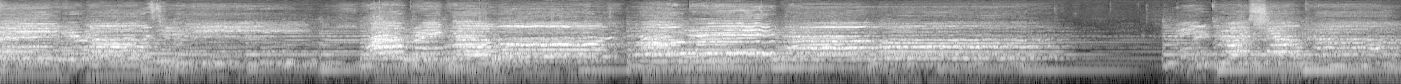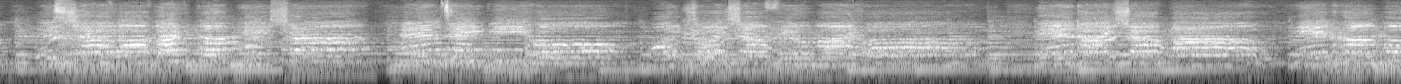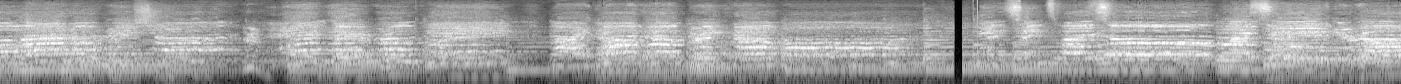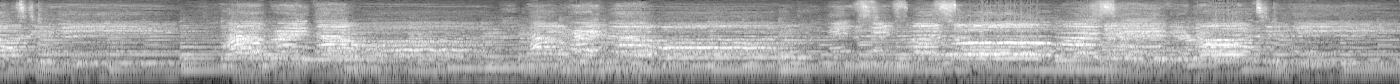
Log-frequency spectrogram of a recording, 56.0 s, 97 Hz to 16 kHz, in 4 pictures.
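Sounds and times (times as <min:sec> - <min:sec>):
congregation and choir singing hymn: 0:00.0 - 0:56.0.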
